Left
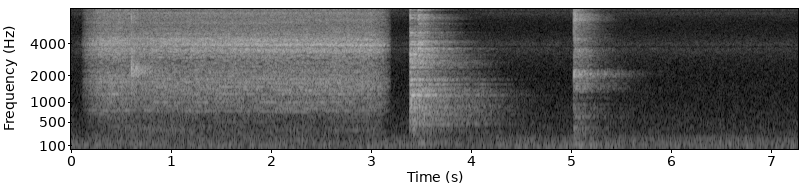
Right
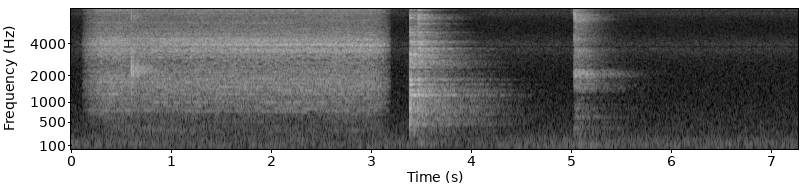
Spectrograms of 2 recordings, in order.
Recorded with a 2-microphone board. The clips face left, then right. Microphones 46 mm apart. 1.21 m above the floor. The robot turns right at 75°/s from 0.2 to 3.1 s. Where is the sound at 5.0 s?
75° left (ahead or behind), 1.1 m.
